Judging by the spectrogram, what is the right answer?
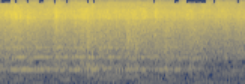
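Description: Squid pieces coated in semolina (rava) fry in hot oil, a close, steady, crackling sizzle with bright hissing spits, heard alone without talk.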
